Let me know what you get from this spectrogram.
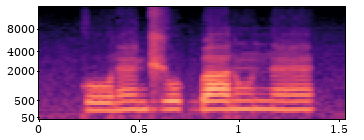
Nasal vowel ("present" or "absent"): present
